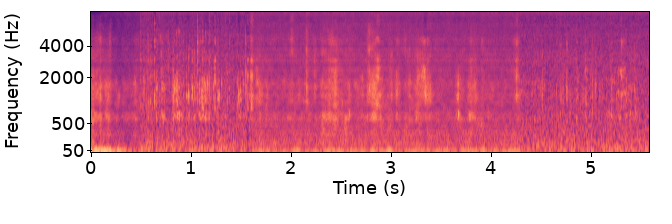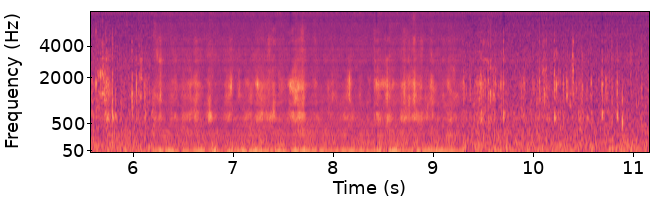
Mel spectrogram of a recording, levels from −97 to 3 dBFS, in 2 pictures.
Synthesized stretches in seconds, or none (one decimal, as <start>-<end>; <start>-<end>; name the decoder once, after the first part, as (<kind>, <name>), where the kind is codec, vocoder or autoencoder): 0.0-0.5 (vocoder, Vocos); 1.6-4.3; 6.2-9.3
